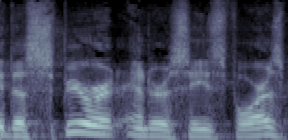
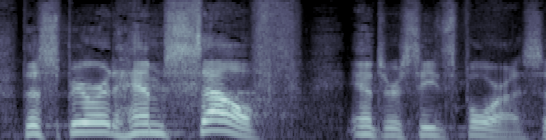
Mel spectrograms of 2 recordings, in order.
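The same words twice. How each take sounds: First: Said in the usual way. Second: Emphatic weight on the word "himself"; stress on himself. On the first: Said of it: "He could just say". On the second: Shown as a demonstration. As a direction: lean hard on "himself" for emphasis. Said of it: "it's for emphasis".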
